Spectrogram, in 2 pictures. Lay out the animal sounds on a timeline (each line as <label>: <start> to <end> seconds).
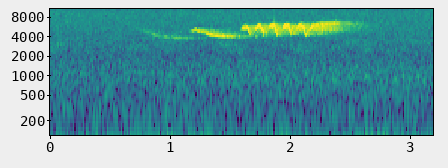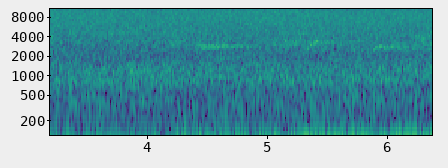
Black-throated Blue Warbler (Setophaga caerulescens): 0.5 to 2.6 seconds
Hermit Thrush (Catharus guttatus): 4.3 to 6.4 seconds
